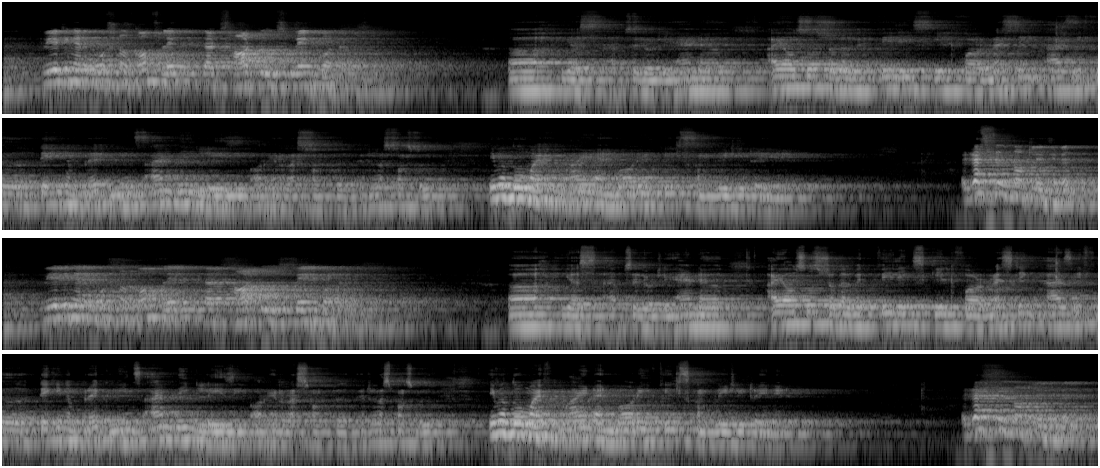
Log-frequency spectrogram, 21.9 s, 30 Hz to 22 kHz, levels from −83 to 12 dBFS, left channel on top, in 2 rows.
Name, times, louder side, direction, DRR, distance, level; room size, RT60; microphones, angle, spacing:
voice 1, 0.4-3.6 20.5-21.6, left 1 dB, 85° left, 2 dB, 4.6 m, -26 dB
voice 2, 5.1-7.2 7.6-15.3 15.8-18.8, right 1 dB, 60° right, 1 dB, 2.6 m, -26 dB
25.0 x 18.0 x 6.8 m, 2.8 s
head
